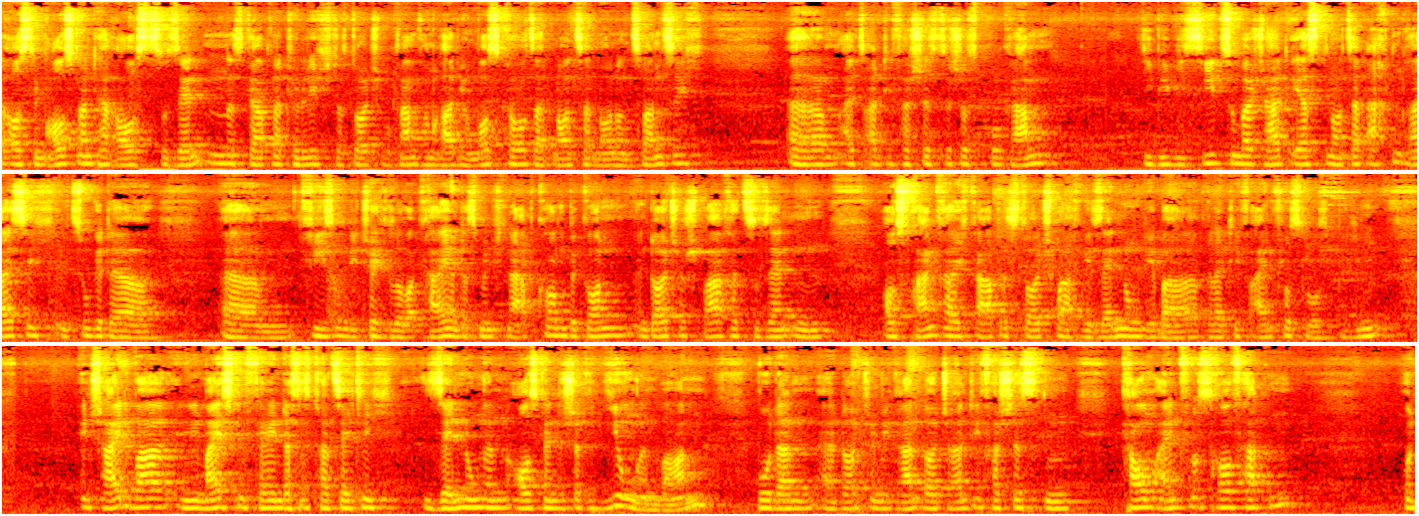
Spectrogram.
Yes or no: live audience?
yes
